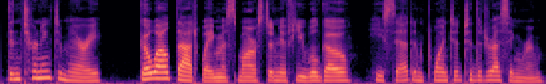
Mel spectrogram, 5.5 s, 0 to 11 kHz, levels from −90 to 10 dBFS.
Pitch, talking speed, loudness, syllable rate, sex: 170 Hz, 240 wpm, -21 LUFS, 5.6 syllables/s, female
